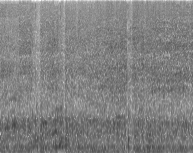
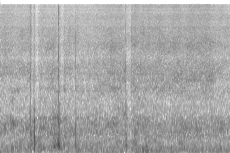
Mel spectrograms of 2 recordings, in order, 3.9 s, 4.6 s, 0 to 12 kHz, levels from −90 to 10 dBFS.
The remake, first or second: second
